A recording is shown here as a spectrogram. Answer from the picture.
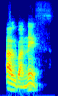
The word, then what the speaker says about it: albanés: Y sí, sí es albanés, así con acento en la E.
